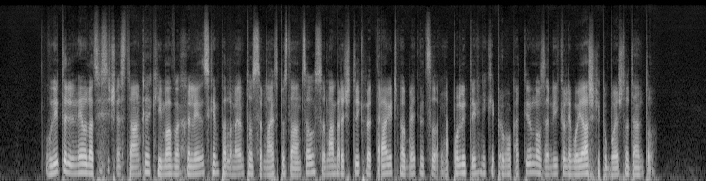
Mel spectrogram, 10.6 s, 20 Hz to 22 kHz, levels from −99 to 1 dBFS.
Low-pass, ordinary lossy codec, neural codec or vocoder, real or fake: 19.8 kHz; none; codec, 44.1 kHz, 2.6 kbps, DAC; fake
